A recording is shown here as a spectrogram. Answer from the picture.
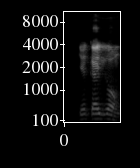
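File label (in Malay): "jenjagung", Malay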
